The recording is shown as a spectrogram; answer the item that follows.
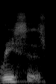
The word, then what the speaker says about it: Reese's: It has to rhyme with pieces, so Reese's Pieces.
